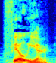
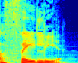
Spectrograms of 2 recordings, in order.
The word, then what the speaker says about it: failure: Failure，英式发音叫 failure，美式发音把 L 往前发 failure， failure， failure， failure works，你知道失败的用处吗？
